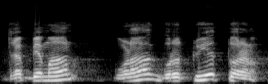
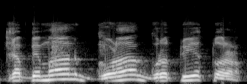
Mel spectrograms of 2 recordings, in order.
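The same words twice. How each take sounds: The two takes are said the same way.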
